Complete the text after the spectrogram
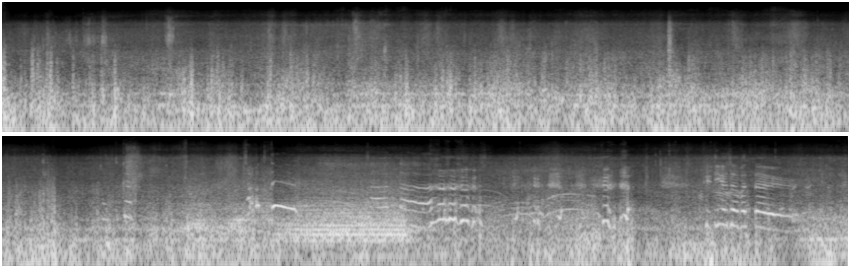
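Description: Wind rumbles across the microphone outdoors on the water.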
